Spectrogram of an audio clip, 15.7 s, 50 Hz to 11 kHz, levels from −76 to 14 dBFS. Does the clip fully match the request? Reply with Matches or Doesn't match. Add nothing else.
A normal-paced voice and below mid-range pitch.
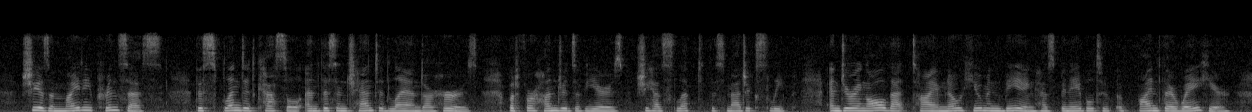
Doesn't match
